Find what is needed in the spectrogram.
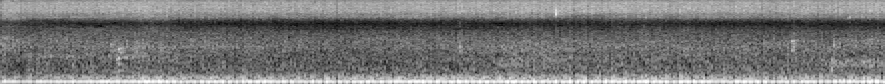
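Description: A steady low hum with no other sound of note: the room's constant background drone.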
